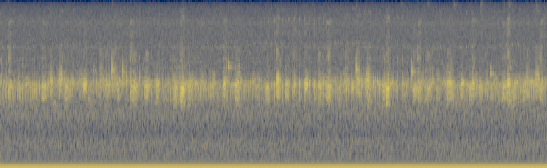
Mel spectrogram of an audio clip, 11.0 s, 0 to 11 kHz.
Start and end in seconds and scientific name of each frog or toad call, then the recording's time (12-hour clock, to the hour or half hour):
0.0	10.9	Boana bischoffi
2.1	2.7	Sphaenorhynchus surdus
4.5	4.7	Sphaenorhynchus surdus
7.0	8.4	Sphaenorhynchus surdus
12:30am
